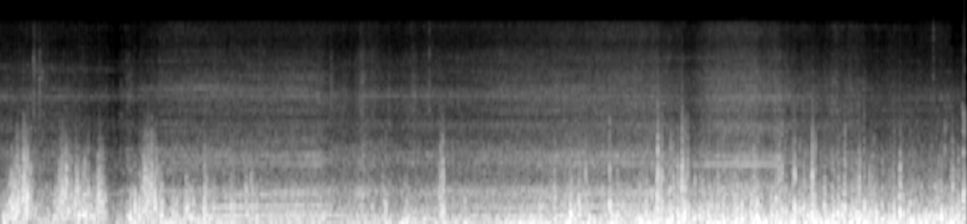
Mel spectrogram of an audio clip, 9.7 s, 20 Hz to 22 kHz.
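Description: A BMW G310GS motorcycle rides along with its engine droning under heavy wind buffeting, its pitch rising and dipping through smooth gear changes, heard from the rider's position.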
